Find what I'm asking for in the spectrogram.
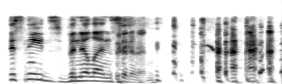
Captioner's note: laugh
